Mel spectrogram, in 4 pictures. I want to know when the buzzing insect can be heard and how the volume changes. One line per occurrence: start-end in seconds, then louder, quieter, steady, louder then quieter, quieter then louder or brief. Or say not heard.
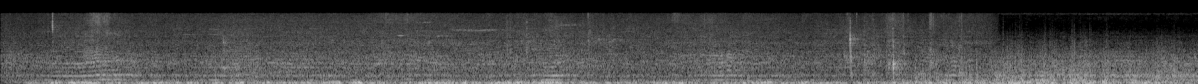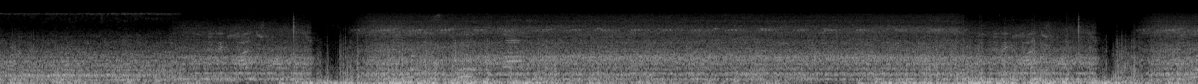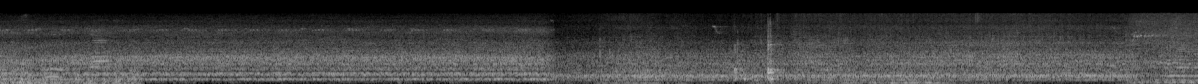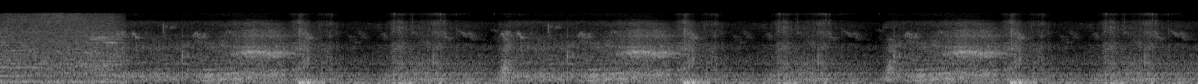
0.0-47.8 steady.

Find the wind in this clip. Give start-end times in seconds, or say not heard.
0.0-25.4.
